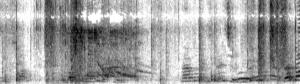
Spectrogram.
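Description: Children's voices talking and exclaiming, with paper leaflets rustling and a few light knocks as a cardboard box and papers are handled.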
